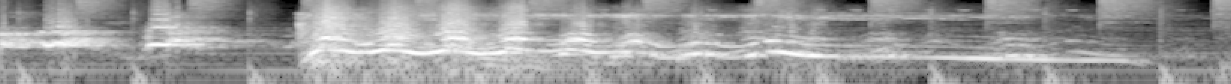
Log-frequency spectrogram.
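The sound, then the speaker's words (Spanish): A dog gives a couple of quick barks, then breaks into a long, wavering, yowling howl that slowly slides lower and fades. No one speaks. “La mía ladrando, ya escucho el tuyo.”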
